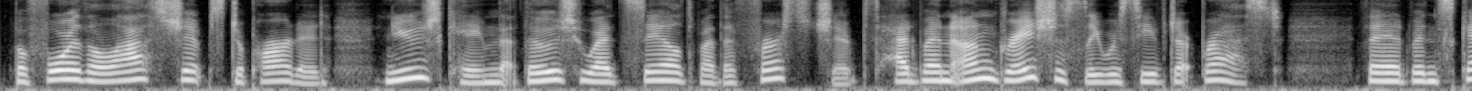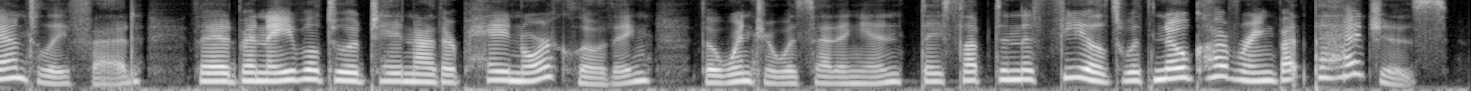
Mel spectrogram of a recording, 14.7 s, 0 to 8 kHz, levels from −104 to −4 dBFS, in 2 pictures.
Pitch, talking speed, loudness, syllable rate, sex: 235 Hz, 215 wpm, -20 LUFS, 5.7 syllables/s, female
